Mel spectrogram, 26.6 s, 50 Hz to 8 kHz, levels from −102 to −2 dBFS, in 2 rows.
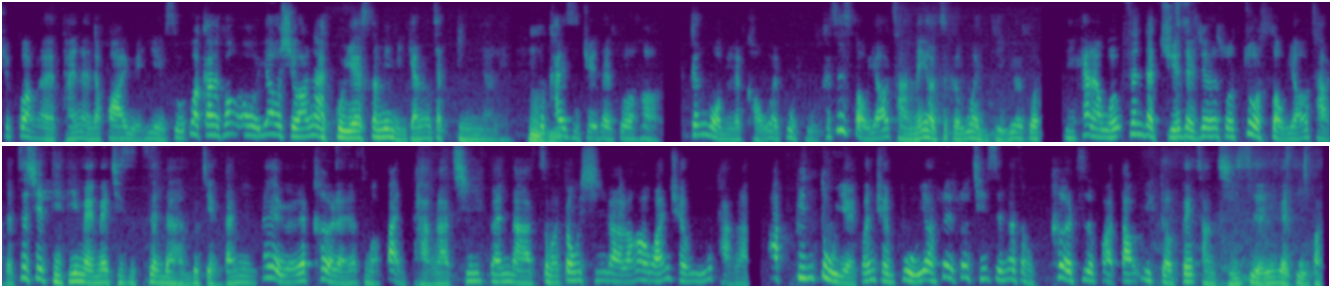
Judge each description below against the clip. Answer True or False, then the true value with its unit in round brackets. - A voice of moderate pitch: True (150 Hz)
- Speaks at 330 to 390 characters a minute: True (340 characters per minute)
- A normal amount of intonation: False (6.4 semitones)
